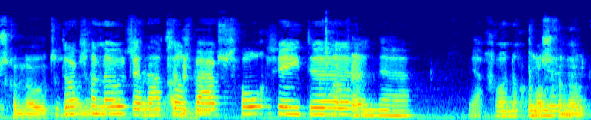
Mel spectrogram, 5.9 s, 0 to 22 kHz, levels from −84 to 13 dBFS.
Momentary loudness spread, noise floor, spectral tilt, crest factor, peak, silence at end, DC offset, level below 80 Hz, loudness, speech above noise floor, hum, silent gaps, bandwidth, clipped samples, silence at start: 8 LU; -43 dBFS; -6.5 dB/octave; 14 dB; -4 dBFS; 0 s; under 0.1%; -60 dBFS; -18 LUFS; 25 dB; none; none; 12 kHz; under 0.1%; 0 s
